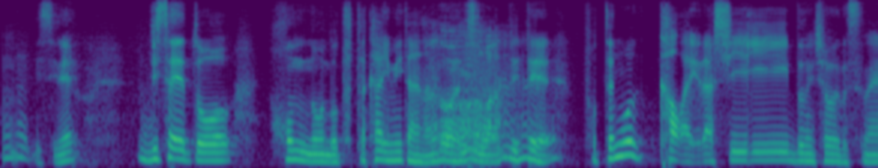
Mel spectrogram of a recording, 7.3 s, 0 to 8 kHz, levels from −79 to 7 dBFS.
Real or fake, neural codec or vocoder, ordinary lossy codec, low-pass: fake; codec, 16 kHz, 0.8 kbps, ZipCodec; none; none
